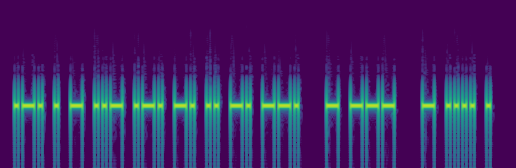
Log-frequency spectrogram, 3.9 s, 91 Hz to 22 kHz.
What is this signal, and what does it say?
Morse code, heard as a keyed tone, about 40 wpm, 700 Hz. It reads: RETURNING TO THE
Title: A Sound Of Thunder 40wpm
